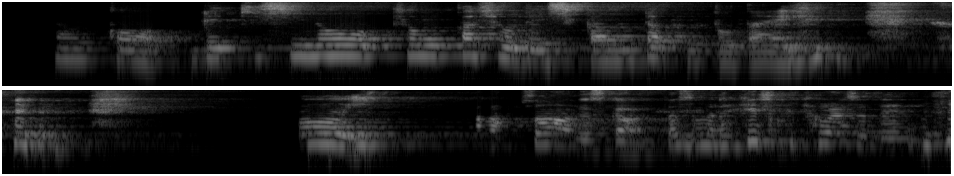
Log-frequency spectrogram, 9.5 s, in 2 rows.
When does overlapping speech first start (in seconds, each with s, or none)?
none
